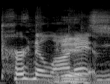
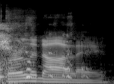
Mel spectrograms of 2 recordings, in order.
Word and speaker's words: Berlinale: Festival Berlin Al Roundup that's how you say it right Bern beralan immediately said it wrong ber Berlin sorry berlinale there we go all right um so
